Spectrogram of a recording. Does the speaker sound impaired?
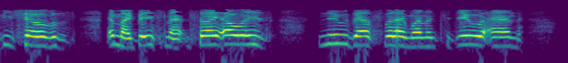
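Yes: cerebral palsy, mild; mildly affects speech.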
